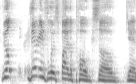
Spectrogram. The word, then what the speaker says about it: Pogues: It's, nope. No, it's like, P-O-U and P-O-G-U-E-S. Pogues. – Pogues. – Pogues. – Like Vogue, but like Pogues.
